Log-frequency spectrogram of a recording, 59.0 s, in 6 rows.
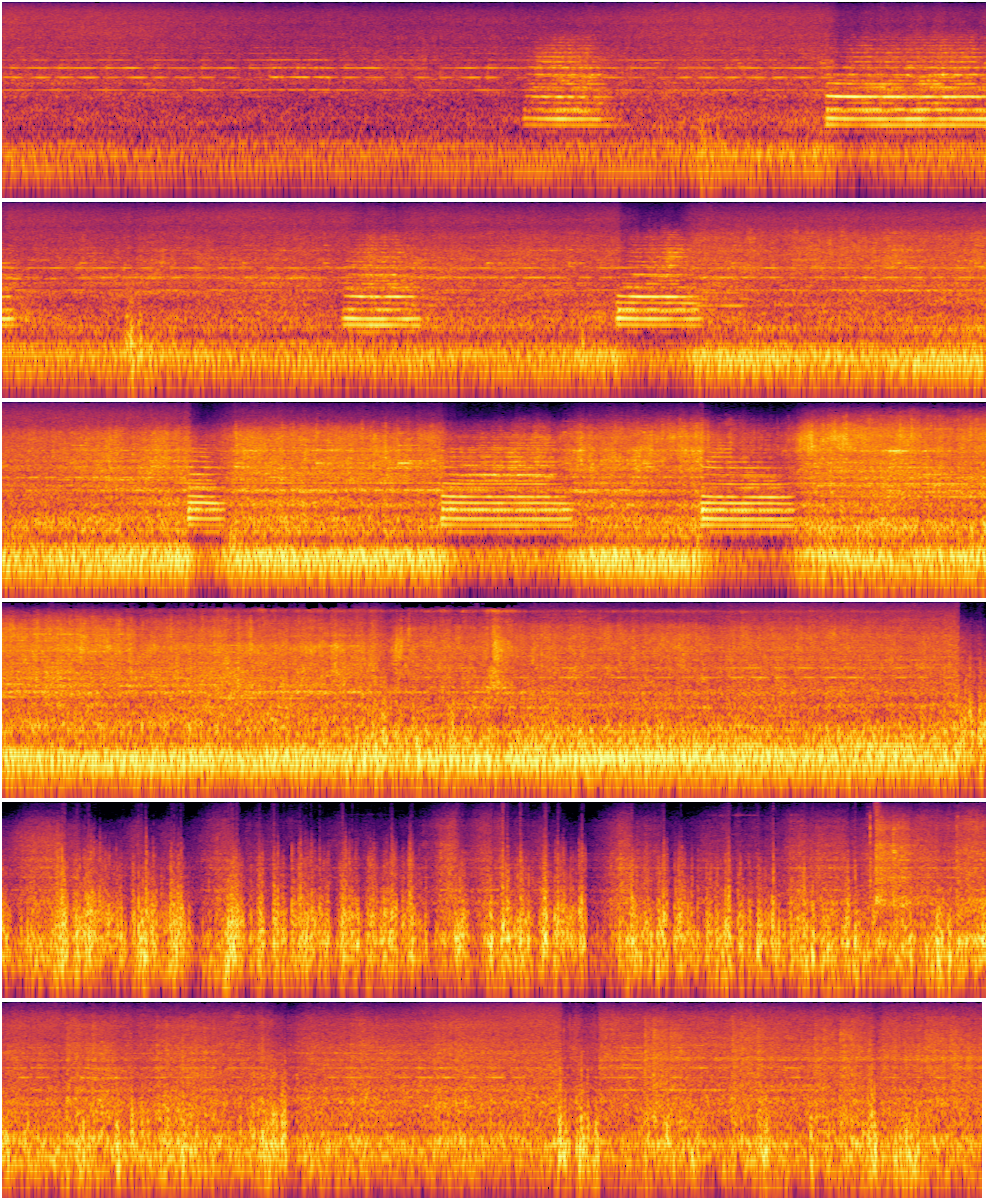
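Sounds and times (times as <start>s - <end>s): freight train rumbling past: 0.0s - 59.0s
locomotive air horn: 5.2s - 6.2s, 8.2s - 10.1s, 13.2s - 14.2s, 16.0s - 17.4s, 21.4s - 22.0s, 24.0s - 25.6s, 26.6s - 29.6s
train wheels clattering on rail: 9.4s - 59.0s.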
